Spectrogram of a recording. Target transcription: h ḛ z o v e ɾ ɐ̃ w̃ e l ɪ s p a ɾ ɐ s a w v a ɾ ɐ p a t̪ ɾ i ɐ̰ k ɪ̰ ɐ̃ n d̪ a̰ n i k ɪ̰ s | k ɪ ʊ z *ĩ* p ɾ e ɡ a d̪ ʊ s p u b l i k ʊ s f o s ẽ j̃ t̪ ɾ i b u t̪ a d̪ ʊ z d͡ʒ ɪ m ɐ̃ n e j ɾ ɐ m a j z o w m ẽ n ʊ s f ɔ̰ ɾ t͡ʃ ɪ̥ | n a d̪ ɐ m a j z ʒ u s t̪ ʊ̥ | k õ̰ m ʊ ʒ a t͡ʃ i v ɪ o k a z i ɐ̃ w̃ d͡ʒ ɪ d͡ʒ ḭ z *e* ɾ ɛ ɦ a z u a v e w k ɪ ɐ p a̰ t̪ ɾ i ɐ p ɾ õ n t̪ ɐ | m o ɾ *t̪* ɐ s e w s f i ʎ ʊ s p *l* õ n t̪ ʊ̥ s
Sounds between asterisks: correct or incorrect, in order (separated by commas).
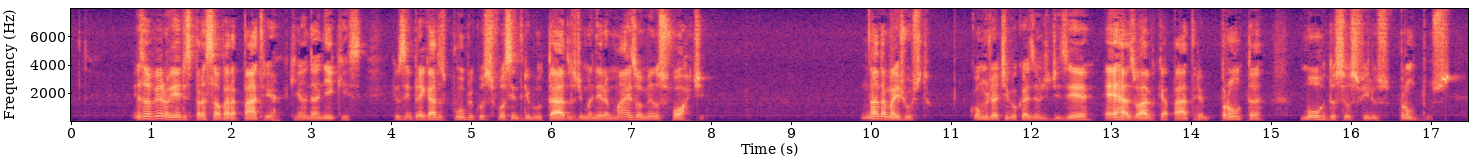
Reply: incorrect, correct, incorrect, incorrect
